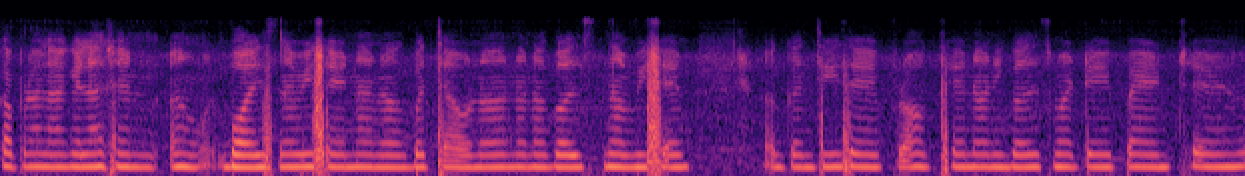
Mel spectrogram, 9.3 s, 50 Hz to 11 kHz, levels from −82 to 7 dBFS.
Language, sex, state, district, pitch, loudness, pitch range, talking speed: Gujarati, female, Maharashtra, Mumbai Suburban, 230 Hz, -23 LUFS, 230-235 Hz, 145 wpm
